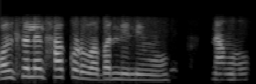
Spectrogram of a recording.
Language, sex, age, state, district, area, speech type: Kannada, female, 30-45, Karnataka, Uttara Kannada, rural, conversation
